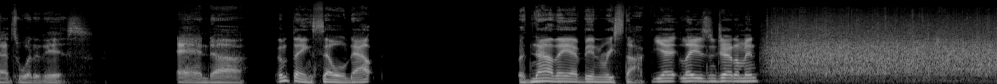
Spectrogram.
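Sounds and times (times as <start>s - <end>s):
speech: 0.0s - 1.0s, 1.8s - 3.8s, 5.2s - 8.1s
applause for a choir: 7.6s - 9.9s.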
